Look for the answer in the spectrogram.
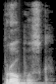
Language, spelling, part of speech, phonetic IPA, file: Russian, пропуск, noun, [ˈpropʊsk], Ru-пропуск.ogg
- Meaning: 1. entry permit, pass 2. omission 3. gap, blank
